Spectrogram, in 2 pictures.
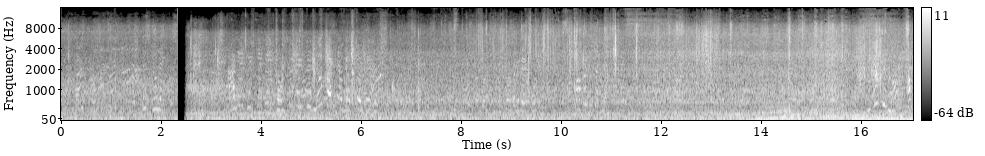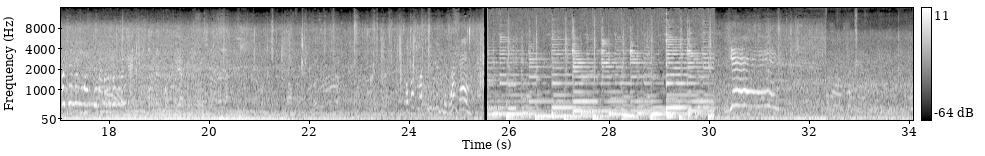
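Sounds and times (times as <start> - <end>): people chattering: 0.0 - 2.3, 14.6 - 31.5.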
